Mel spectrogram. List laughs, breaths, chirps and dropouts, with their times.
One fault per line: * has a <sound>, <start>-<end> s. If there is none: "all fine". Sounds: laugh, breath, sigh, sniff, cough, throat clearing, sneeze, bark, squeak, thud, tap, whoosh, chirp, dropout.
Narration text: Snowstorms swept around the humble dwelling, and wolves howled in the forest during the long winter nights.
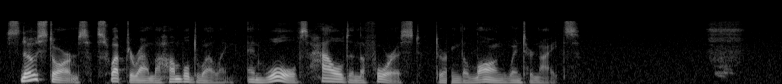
* has a dropout, 4.5-4.5 s
* has a sniff, 7.0-7.5 s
